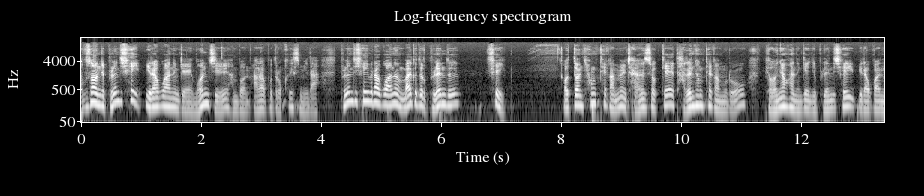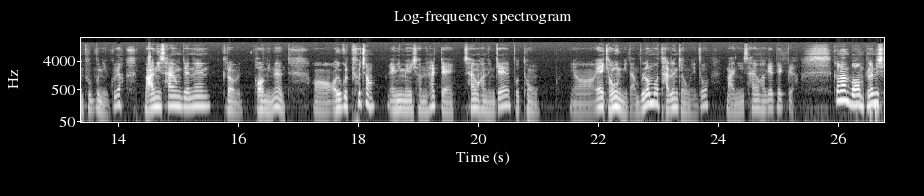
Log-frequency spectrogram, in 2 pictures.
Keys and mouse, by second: 2.2 click.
